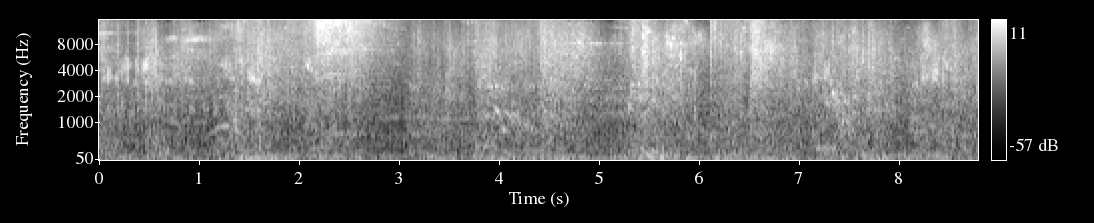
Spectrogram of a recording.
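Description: Magic spells whoosh and crackle in a fast video game battle.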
